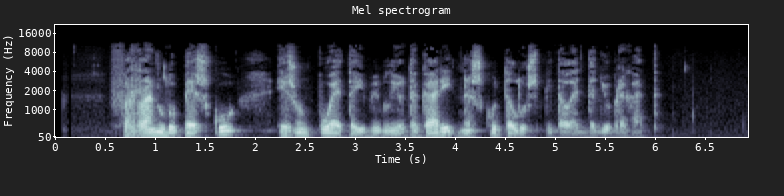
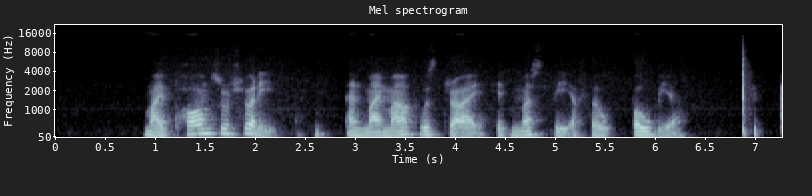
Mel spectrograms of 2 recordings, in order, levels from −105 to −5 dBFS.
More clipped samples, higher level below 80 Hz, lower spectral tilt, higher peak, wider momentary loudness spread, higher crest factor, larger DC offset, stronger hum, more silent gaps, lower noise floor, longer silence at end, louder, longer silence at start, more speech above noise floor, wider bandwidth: neither; first, -56 dBFS vs -72 dBFS; second, -4.5 dB/octave vs -8.5 dB/octave; first, -4 dBFS vs -8 dBFS; about the same, 11 LU vs 11 LU; about the same, 24 dB vs 24 dB; neither; neither; neither; second, -76 dBFS vs -88 dBFS; first, 0.9 s vs 0.25 s; first, -26 LUFS vs -32 LUFS; second, 0.6 s vs 0.9 s; second, 51 dB vs 58 dB; first, 10.5 kHz vs 8.4 kHz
